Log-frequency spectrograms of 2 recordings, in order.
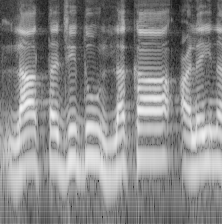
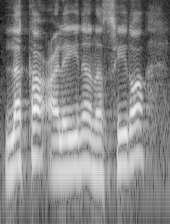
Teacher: لکا میں جو کاف ہے اس کو بغیر کھینچے پڑھیں گے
